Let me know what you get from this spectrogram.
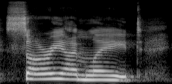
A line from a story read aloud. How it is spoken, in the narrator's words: A voice called out across the quad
